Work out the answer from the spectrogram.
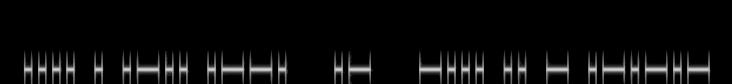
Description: Morse code, heard as a keyed tone, about 17 wpm, 700 Hz. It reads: HELP A BIT.
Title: Sentences from Top 900 Words 17wpm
